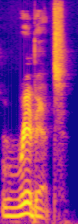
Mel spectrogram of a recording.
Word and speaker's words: Ribbit: There they accidentally activate a killer robot, although Marbles insists it's pronounced rivet. The ribbit chases them around the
